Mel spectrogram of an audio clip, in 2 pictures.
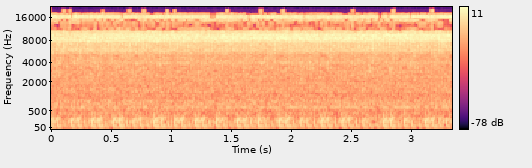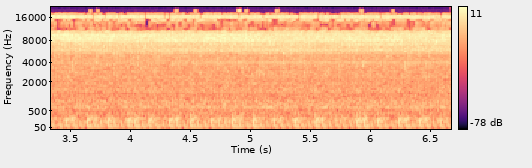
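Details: VW Golf Mk4 VR6 at steady idle: fine airy hiss over the engine's even beat, owner suspects a vacuum line leak, source not confirmed.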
